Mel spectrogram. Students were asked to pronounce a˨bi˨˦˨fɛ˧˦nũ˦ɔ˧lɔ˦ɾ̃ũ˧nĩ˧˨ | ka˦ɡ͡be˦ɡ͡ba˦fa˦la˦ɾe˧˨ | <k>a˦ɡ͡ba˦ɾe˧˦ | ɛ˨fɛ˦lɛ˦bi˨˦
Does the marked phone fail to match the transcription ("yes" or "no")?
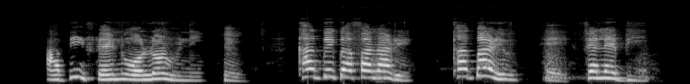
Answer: no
